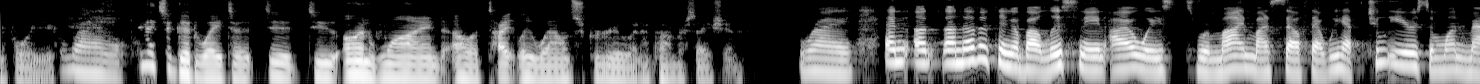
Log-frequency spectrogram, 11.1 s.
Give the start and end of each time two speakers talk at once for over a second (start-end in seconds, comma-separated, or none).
none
